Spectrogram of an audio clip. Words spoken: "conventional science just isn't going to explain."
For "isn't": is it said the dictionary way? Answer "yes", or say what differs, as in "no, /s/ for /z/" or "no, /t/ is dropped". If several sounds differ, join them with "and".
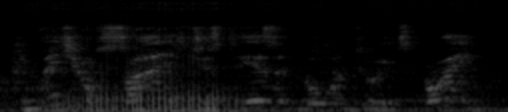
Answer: yes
